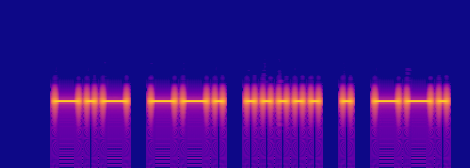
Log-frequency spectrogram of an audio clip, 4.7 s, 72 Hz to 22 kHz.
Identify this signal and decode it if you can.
Morse code, heard as a keyed tone, about 15 wpm, 700 Hz. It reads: KG5EG
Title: USA Call Signs - 6 Characters - 8x Character Spacing - 15wpm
